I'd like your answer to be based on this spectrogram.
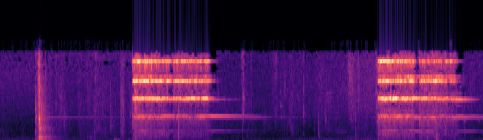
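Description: A scrambler telephone rings in two loud electric bursts separated by a pause, with a single sharp thunk just before the first ring, all in a quiet room.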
